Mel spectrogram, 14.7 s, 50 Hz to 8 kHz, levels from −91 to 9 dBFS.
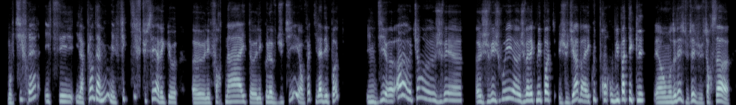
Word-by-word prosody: mon 125 - -2
petit 120 - -7
frère, 225 +6 -1 0.2
il 160 -1 -4
s'est 160 -2 -2
il 150 -2 -3
a - - 0
plein 255 - 0
d'amis 220 -1 +4
mais 145 - -1
fictifs, 235 - -9
tu 180 - -7
sais? 230 +7 -1
Avec, 140 - +1
heu, 135 -2 -1 0.3
heu, 125 +1 +1
les 125 +1 -1
Fortnite, 155 +3 -1
heu, 125 - +1
les 125 0 -2
Call 145 +3 -1
of 140 -3 +2
Duty 135 - -8
et - - +1
en - - 0
fait, 210 +1 -4
il 155 - -5
a 165 - +8
des 160 0 +2
potes, 175 - -1 0.5
il 145 +1 -2
me 150 - -1
dit: 180 +11 -3
«Heu, 165 -2 +3
ah 315 +2 +6
heu, 220 - +1
tiens, 265 +3 -4
heu, 205 -3 -2
je 155 -4 -4
vais, 195 +4 -2
heu, 185 -1 -2 0.4
je 155 +1 -5
vais 200 +4 +1
jouer, 225 +7 -2
heu, 195 -4 +3
je 155 -1 -4
vais - - +5
avec 185 +1 +5
mes 200 +1 +2
potes». 205 +1 +3
Je 130 -2 -6
lui 130 - -6
dis: 185 - +3
«Ah 220 - +5
bah, 175 -6 +2
écoute 175 +7 -3
prends 200 -1 -1
oublie 180 +1 +2
pas 220 +4 +8
tes 220 -3 +1
clés». 190 -2 +3 0.2
Et - - -3
à 135 - +2
un - - +2
moment 140 +1 +1
donné, 165 +9 +3
tu 130 -9 -10
sais, 185 - +2
je 130 -7 -8
lui 120 - -9
sors - - -3
ça, 175 -1 +7
heu, - - -3
175 Hz, 295 wpm, -22 LUFS, 145-205 Hz, 0.5 s, a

